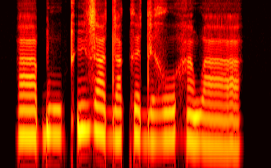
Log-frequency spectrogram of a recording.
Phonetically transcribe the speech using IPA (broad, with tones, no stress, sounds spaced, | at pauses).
aː˨ ɓ uː˨ kʼ ĩ˦ z a˨ d a˨ k ɛ˦˨ d ɛ˨ ɣ oː˦ h ã˨ w aː˨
